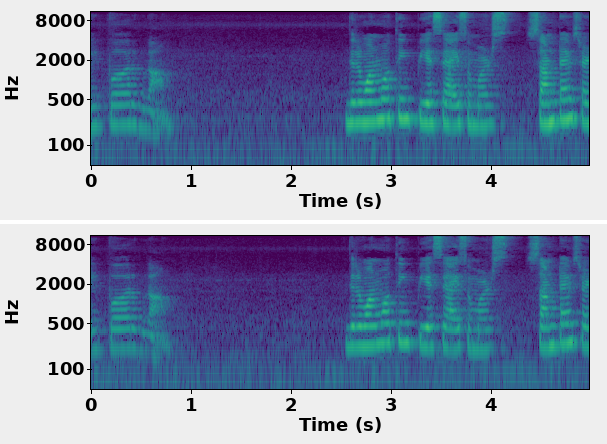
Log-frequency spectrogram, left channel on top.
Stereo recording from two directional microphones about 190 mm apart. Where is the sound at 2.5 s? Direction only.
30° left (ahead or behind).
